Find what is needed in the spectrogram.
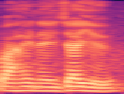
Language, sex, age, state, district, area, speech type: Bodo, male, 18-30, Assam, Chirang, rural, spontaneous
